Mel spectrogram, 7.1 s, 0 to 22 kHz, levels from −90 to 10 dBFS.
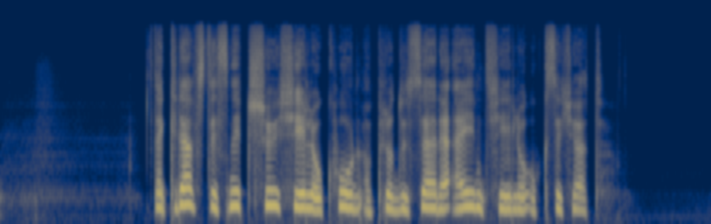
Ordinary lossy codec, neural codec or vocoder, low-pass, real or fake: none; autoencoder, 48 kHz, 32 numbers a frame, DAC-VAE, trained on Japanese speech; 14.4 kHz; fake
